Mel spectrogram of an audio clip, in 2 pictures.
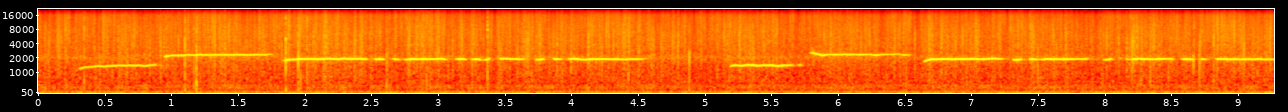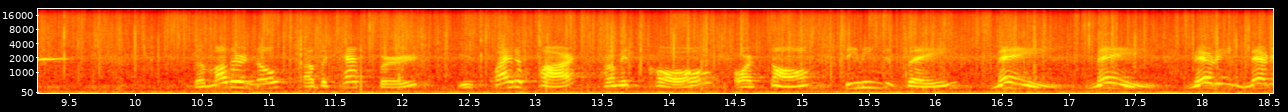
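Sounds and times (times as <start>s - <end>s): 
white-throated sparrow clear whistled call: 0.3s - 4.6s, 5.2s - 9.6s
speech: 10.7s - 18.5s.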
